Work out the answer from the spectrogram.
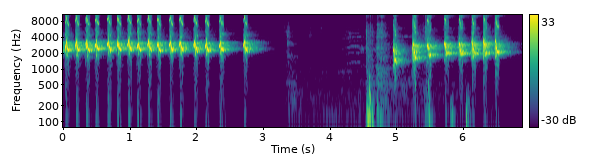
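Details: Yellow-vented bulbul in a rival-provoking fighting song: a long, rapid series of evenly repeated harsh chattering notes, a silent gap with a thump, then another fast chattering series.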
